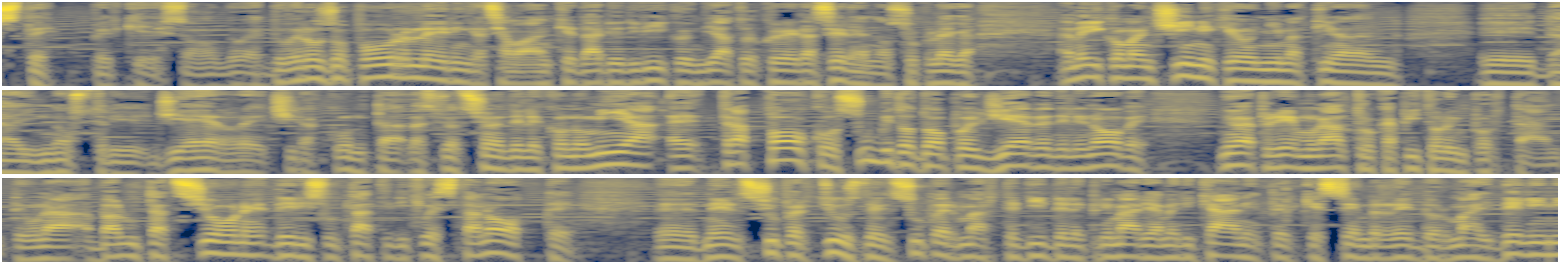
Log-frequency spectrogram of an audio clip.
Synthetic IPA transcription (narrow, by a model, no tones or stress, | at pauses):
st̪e | perk̟esɔːnoɛd̪ːoveɾoːzoporleriŋɡɾat̪sja̰mo̰a̰ŋked̪aːɾjod̪iviːkoiɱviaːt̪oelkːɾɛɾlaseːɾailnɔst̪ɾokolːɛːɡa | amɛɾikomant͡ʃiːnik̟eoɲːimat̪ːiːnad̪a | d̪ainɔst̪ɾid͡ʒiɛrːet͡ʃiɾakːont̪alasi̥t̪wat̪sjoːned̪elːekonomiːaʔt̪ɾapːɔːkosuːbit̪od̪ɔːpoild͡ʒiɛrːed̪elːenɔːve | nojapɾiɾeːmounalt̪ɾokapiːt̪oloimport̪a̰nt̪eunavalut̪at̪sːjoːned̪ejrizult̪aːt̪id̪ikwest̪anɔt̪ːe | nelsupert̪jusd̪elsupermart̪ed̪id̪elːepɾimaːɾjeameɾikaːneperk̟esembɾeɾebːeormajd̪elːi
